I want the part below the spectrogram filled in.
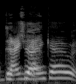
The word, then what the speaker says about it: Django: Well, it's spelled with a D. D-J-A-N-G-O. Which, not to be confused with. – Bingo is his. Django is his name. I don't understand. It's not Django. It's just Django.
